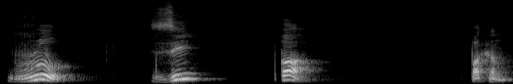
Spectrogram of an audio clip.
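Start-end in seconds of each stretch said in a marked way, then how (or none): 0.1-3.2 each syllable said alone and drawn out; syllable reading drill. Shown as a demonstration. Teacher reads syllables one by one to the class, slowly. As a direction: spell it out syllable by syllable. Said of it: "Başlayalım".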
